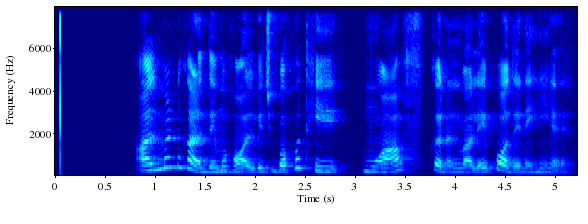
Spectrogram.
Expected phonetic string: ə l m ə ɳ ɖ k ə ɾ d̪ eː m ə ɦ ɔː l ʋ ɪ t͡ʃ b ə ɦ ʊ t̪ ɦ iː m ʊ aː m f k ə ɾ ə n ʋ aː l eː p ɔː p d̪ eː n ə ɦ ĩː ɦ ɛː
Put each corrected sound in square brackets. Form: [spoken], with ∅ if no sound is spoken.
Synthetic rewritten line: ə l m ə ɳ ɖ k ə ɾ d̪ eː m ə ɦ ɔː l ʋ ɪ t͡ʃ b ə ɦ ʊ t̪ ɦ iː m ʊ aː [∅] f k ə ɾ ə n ʋ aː l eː p ɔː [∅] d̪ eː n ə ɦ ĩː ɦ ɛː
